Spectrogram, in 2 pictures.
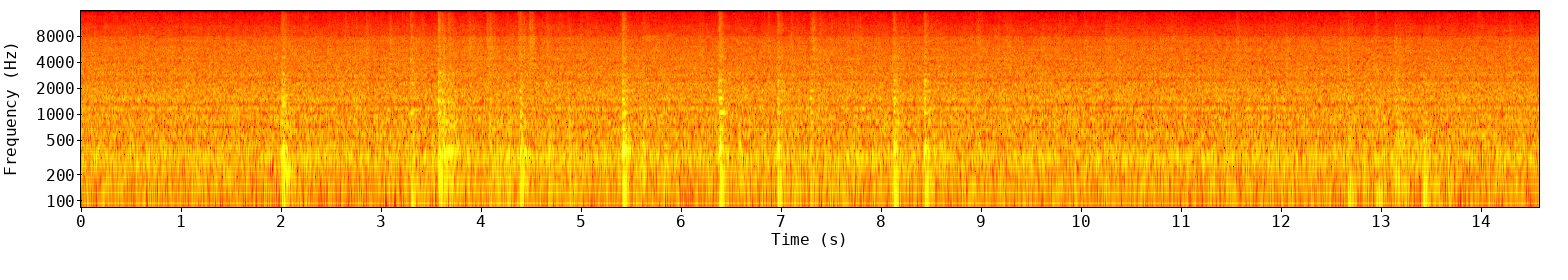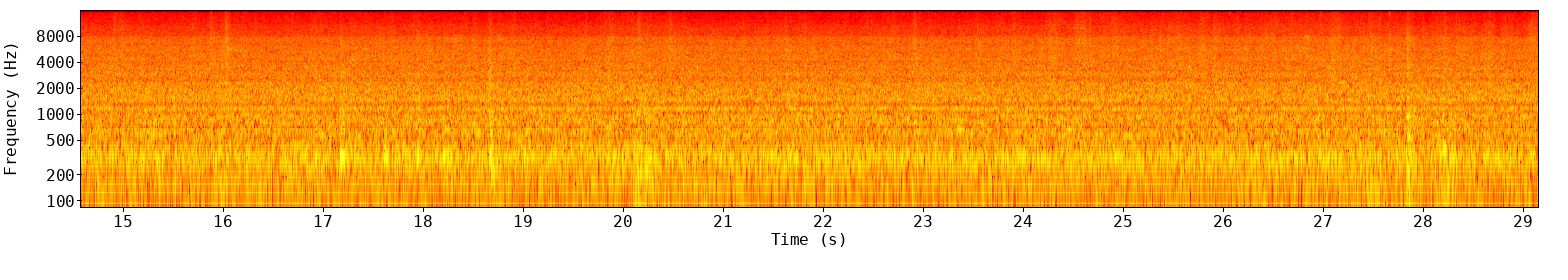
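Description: Beef, garlic, onion and ginger sizzling in oil in a stainless steel stockpot: a steady sizzle with scattered sharp pops, most of them in the first half.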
